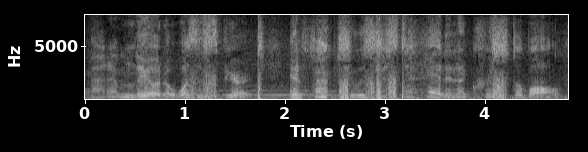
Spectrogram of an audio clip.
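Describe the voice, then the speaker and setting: A storyteller narrating a scripted, spooky first-person tale in a measured storybook manner. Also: medium pitch, sing-song, low-quality recording. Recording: loud music under the voice. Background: loud music.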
